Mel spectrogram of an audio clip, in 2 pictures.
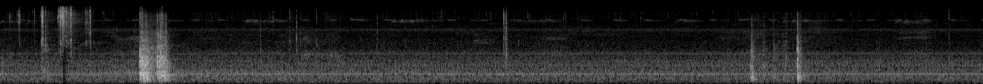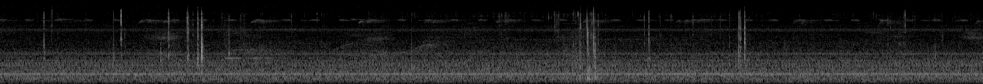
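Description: Clicks and snaps of hand tools on wire: a self-adjusting wire stripper clamping and stripping a solar-panel wire, loudest about a second and a half in, then scattered clicks of crimping pliers squeezing a metal connector pin onto the wire. A steady faint hum runs underneath.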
